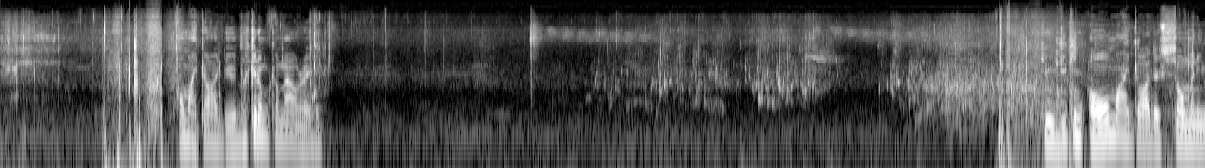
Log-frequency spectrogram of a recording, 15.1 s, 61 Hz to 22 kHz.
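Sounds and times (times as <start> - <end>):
river water trickling: 7.2 - 15.0
small splashes: 7.4 - 10.4, 11.0 - 13.7.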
